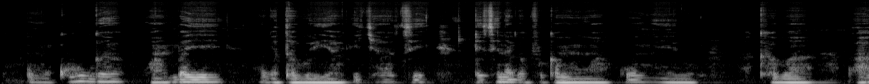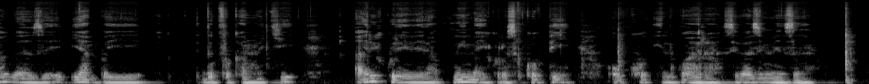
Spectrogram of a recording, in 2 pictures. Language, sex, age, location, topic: Kinyarwanda, female, 25-35, Nyagatare, health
